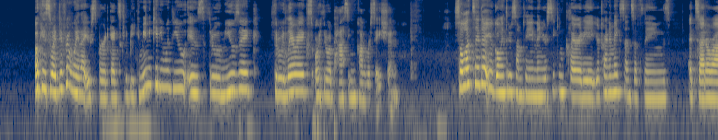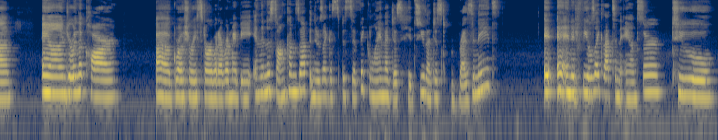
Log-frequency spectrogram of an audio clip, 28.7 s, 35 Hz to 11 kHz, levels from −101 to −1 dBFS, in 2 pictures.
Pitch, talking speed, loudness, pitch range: 215 Hz, 180 wpm, -24 LUFS, 200-250 Hz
